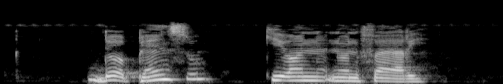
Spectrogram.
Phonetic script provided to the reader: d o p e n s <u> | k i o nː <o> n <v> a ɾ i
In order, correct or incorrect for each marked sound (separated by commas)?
correct, incorrect, incorrect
